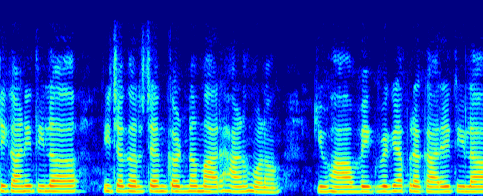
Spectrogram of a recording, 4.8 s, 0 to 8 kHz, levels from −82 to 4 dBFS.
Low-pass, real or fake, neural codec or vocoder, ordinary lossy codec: 7.2 kHz; fake; codec, 16 kHz, 4.8 kbps, FACodec; MP3, 64 kbps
